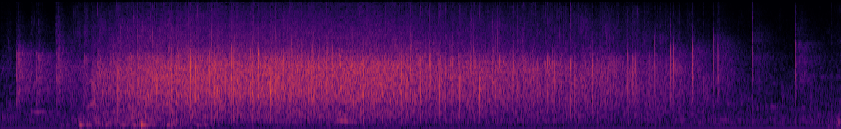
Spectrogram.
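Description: Audience applauding. The clapping starts right away, swells to full within about two seconds, then slowly dies away, ending in a few scattered claps.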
